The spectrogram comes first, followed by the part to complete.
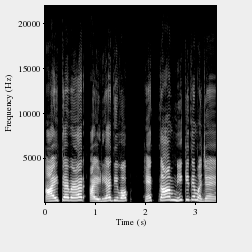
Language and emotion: Goan Konkani, angry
